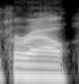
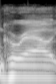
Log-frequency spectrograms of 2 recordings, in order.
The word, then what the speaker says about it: Corral: Corral yeah yeah okay Corral whatever Golden Corral e ECU graduat start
